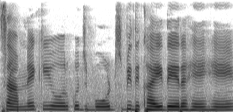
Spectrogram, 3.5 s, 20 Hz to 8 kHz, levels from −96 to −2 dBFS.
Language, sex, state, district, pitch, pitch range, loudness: Hindi, female, Uttar Pradesh, Budaun, 220 Hz, 210-230 Hz, -17 LUFS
